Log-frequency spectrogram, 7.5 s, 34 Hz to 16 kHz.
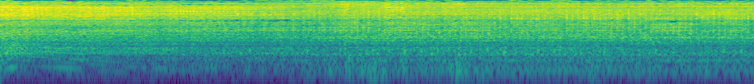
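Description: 2001 Mitsubishi Montero Sport's 3.0 L V6 idling cold, with a steady clatter from the front of the engine. The clatter comes from a timing belt tensioner left loose after a water pump job, so the timing belt is slack and the tensioner rubs on the plastic timing cover.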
